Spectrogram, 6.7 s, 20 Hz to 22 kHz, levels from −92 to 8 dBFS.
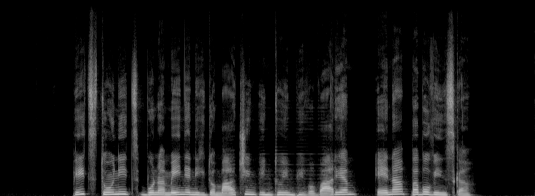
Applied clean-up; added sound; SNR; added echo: neural mask model DeepFilterNet 3.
